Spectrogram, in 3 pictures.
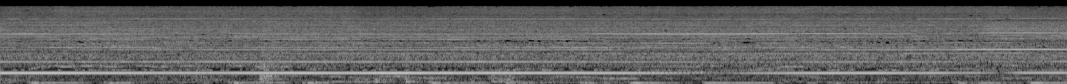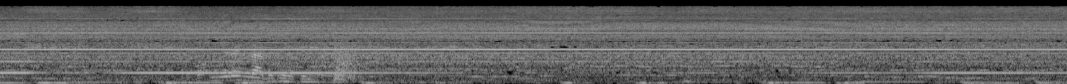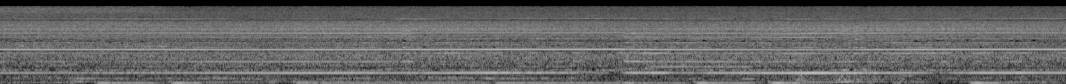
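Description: CNC router's trim-router spindle running at high speed, about 30,000 rpm, as it carves a 3D relief into a small block of wood: a steady high whine over a rough cutting noise. Around the middle, a brief rising and falling tone comes in.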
